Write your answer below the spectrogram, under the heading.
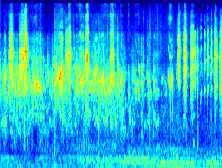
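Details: Australian parrots chattering and squawking, loud harsh squeaks and rapid chirps in a jumble at first, easing into a run of clipped, evenly spaced chirps toward the end.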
